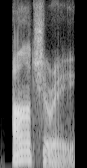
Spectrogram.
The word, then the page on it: archery: British English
